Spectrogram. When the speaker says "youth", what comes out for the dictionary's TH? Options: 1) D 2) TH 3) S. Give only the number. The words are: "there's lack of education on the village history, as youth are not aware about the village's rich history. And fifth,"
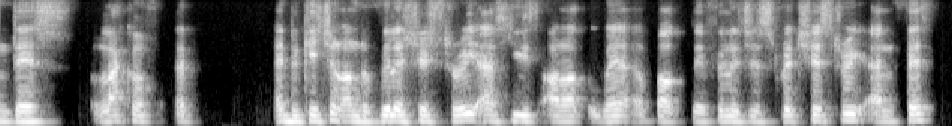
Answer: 3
